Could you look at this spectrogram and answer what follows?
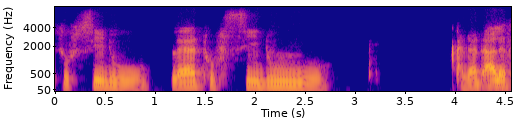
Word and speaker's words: تفسدوا: That alif is not pronounced. We will pronounce the waw. We would say tufsidu, la tufsidu.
